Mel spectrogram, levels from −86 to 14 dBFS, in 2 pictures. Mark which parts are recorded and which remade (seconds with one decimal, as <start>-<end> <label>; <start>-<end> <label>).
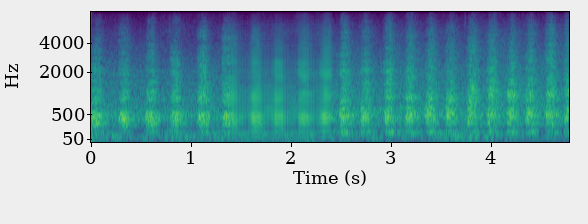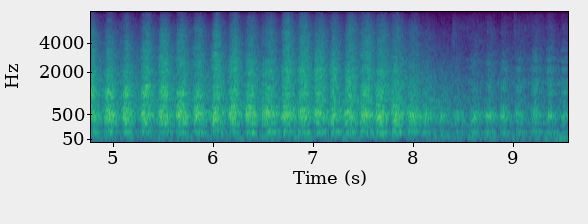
0.0-1.4 recorded; 1.4-2.4 remade; 2.4-9.6 recorded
